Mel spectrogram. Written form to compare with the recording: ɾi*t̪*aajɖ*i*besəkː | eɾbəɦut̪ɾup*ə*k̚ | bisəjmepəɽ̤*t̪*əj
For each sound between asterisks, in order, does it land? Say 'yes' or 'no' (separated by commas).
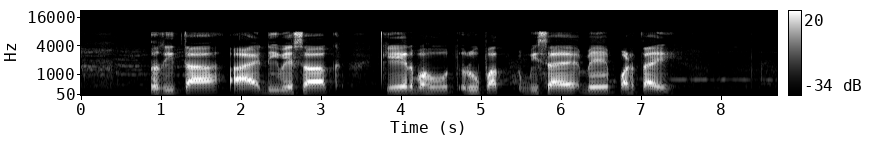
yes, yes, yes, yes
